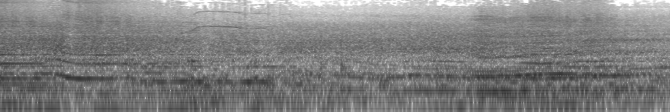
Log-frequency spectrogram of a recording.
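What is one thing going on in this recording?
Racing car engines roar and change pitch as the cars shift gears.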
